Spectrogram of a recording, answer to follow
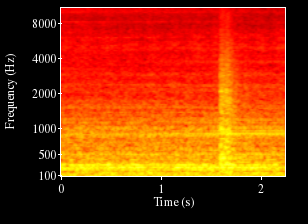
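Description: Clear plastic storage box used as an anaesthetic induction chamber being handled, with one sharp plastic clack about a second and a half in, over a steady machine hum.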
